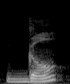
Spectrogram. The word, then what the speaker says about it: gant: Remember, G-A goes like ga, okay? G-g-g. But in that case, you've got this A-N, so it's nasal, gant, and then final T is not pronounced here.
